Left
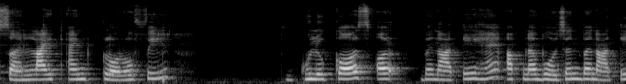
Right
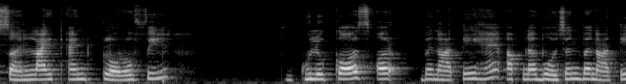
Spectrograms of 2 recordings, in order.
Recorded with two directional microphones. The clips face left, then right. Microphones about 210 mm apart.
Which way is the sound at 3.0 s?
15° right (ahead or behind).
